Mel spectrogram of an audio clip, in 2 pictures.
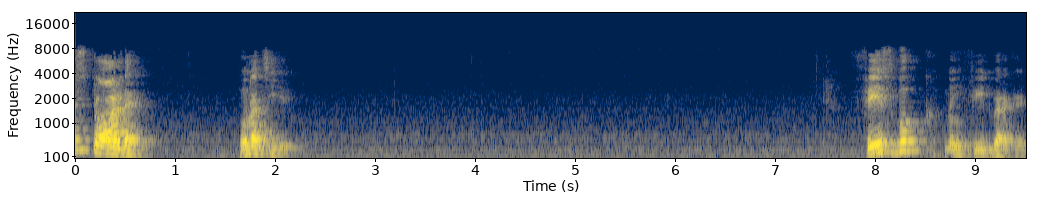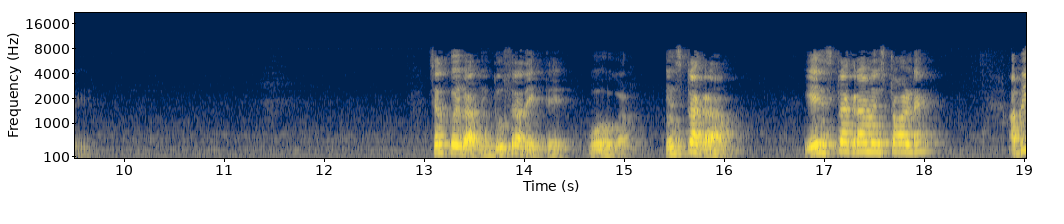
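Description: A man speaks calmly into a nearby microphone, in short bursts with pauses.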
